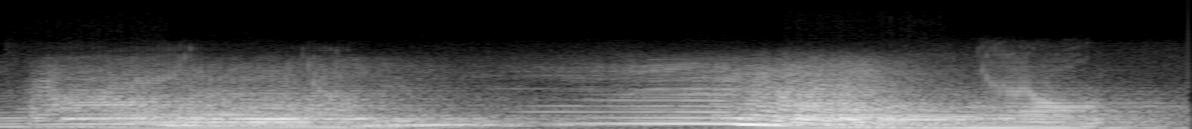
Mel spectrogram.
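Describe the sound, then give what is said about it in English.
Low, drawn-out whale calls moan and rise in pitch, overlapping in a continuous stretch, with a deep rumbling swell near the middle and a brief upward sweep toward the end. “new research allows scientists to help cut through that noise by training a machine learning model on unhindered whale calls and then slowly adding in common background noise.”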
